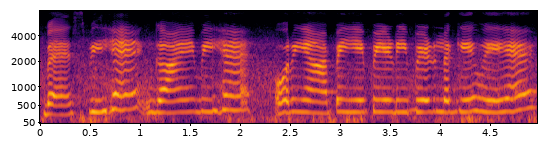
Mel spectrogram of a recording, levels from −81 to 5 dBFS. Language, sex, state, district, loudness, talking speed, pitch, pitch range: Hindi, female, Haryana, Jhajjar, -12 LUFS, 195 wpm, 320 Hz, 315-335 Hz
